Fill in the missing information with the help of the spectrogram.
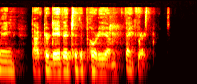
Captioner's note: audience applauding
